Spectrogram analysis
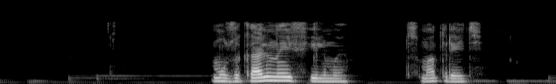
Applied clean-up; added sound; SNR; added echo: classical method log-MMSE.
